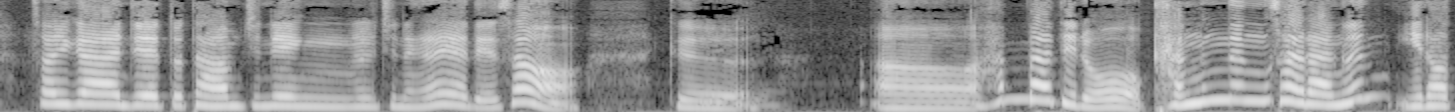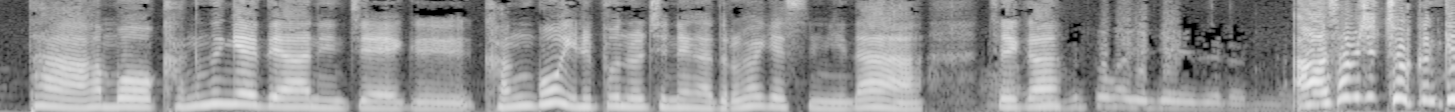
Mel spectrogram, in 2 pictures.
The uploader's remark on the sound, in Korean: 전화인터뷰. 강릉사랑, 초당라디오TV.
